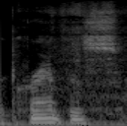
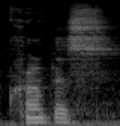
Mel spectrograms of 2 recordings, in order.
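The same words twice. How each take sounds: First: Krampus with a flat "a" as in cramp; alternative pronunciation. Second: Krampus with an open "ah", like KRAHM-pus; first pronunciation variant. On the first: Collector offering the other pronunciation, Krampus said "KRAMP-us". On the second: Collector naming the next record, Krampus said "KRAHM-pus". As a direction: say Krampus as "KRUM-pus", rounder first vowel. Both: Shown as a demonstration. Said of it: "whichever you want to pronounce it".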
